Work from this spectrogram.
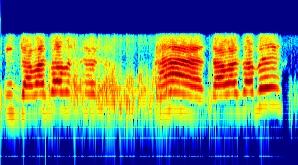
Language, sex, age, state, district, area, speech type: Bengali, male, 60+, West Bengal, North 24 Parganas, rural, conversation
